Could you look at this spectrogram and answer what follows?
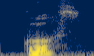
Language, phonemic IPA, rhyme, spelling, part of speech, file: French, /kuʁs/, -uʁs, course, noun, Fr-course.ogg
- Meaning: 1. run, running 2. race 3. errand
